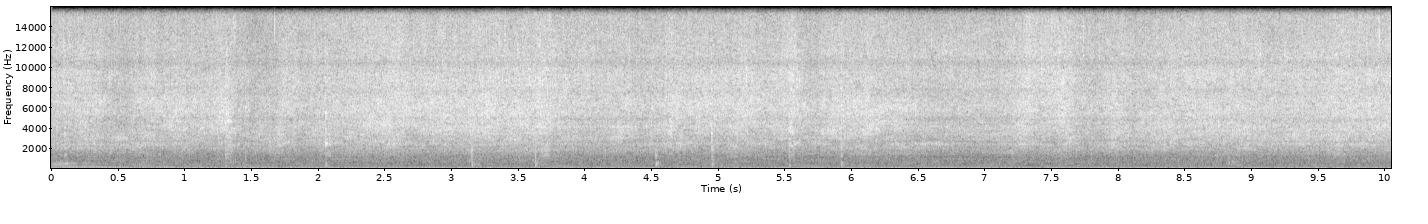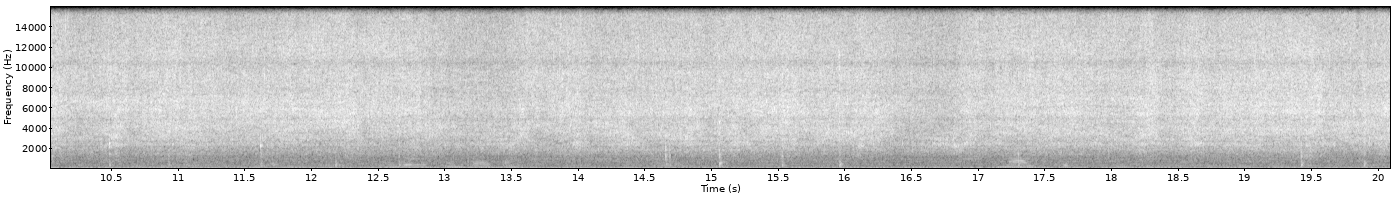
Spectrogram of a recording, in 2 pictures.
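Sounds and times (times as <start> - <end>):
chicken sizzling in oil: 0.0 - 20.0
steady low hum: 0.0 - 20.0
spatula scraping pan: 7.2 - 20.0.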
